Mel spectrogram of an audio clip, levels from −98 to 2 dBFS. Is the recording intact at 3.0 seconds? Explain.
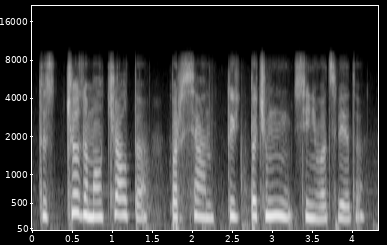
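No, not quite. At 3.0 s you're inside a call bitrate drop that kicks in at 2.18 s and runs to the end of the clip. The call's bandwidth estimate fell, so the Opus encoder got squeezed from 48 kbps down to 15 kbps, sitting at that floor for about 1.3 s. With that few bits the speech is coded much more coarsely, so it comes across rougher and more smeared than the cleaner 48 kbps stretch before it.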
